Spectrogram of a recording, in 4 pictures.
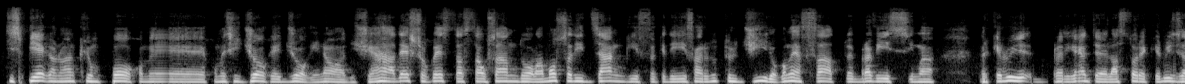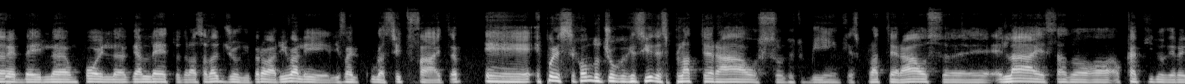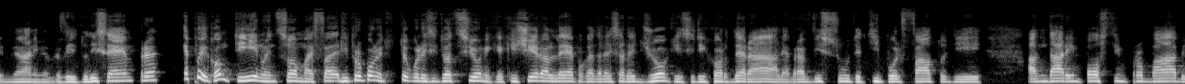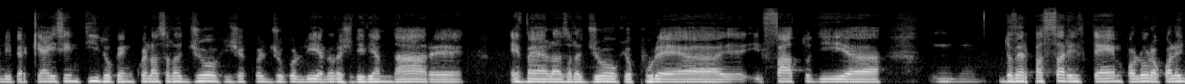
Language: Italian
